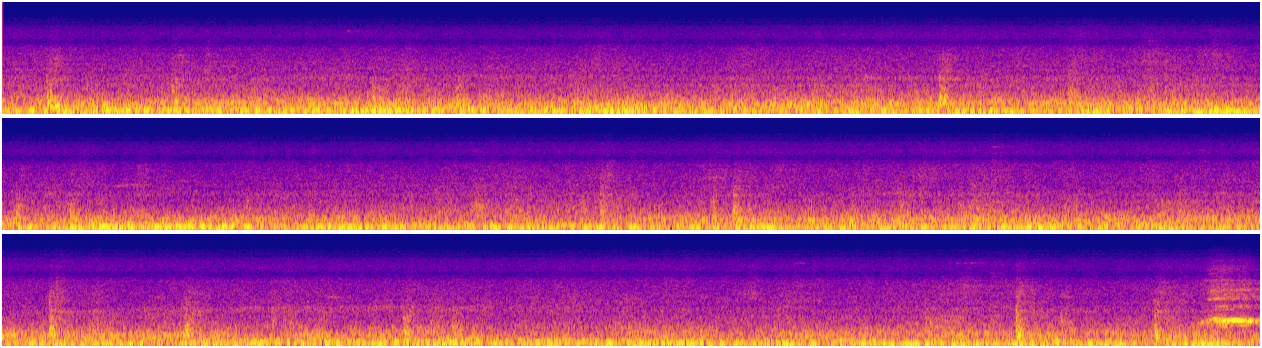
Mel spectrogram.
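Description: Heritage railway carriage running along the line, heard from on board: a steady low rumble with faint clicks of the wheels over rail joints. A brief high tone sounds near the end.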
